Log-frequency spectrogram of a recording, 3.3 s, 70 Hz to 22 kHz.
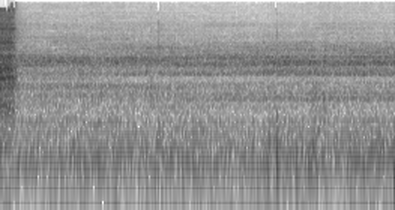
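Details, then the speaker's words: Sage/Breville Barista Express after repair: a faulty solenoid had taken out the TA4 triac and Q7 transistor on the PCB. Once these were replaced, a steady, even hiss of steam and hot water with no sputtering shows normal hot water dispensing restored. "Uh so that's why it wasn't switching to steam into hot water. And look at the steam now and hot water."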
